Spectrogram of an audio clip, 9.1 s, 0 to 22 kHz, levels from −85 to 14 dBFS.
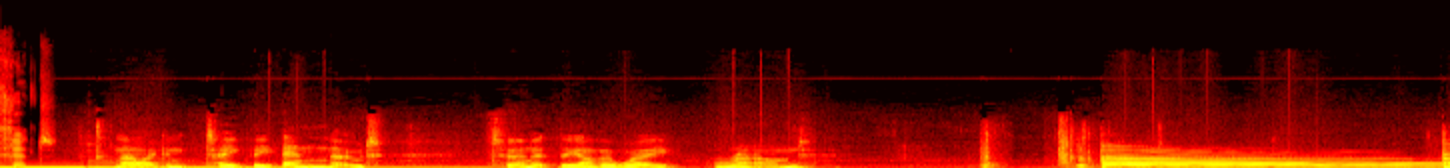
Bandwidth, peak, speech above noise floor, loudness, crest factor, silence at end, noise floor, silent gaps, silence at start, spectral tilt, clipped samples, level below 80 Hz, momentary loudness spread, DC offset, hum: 14 kHz; 0 dBFS; 29 dB; -15 LUFS; 16 dB; 0 s; -44 dBFS; none; 0 s; -7.5 dB/octave; under 0.1%; -48 dBFS; 15 LU; under 0.1%; 50 Hz at -45 dBFS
